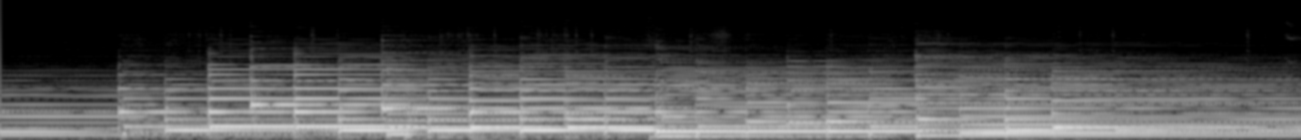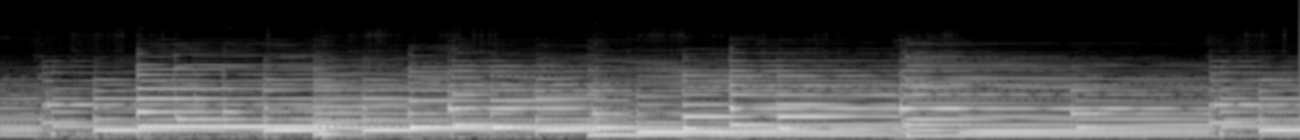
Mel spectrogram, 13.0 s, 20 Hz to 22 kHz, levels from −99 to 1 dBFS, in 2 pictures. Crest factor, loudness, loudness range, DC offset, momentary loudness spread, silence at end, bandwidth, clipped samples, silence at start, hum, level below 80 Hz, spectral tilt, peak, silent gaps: 14 dB; -18 LUFS; 4 LU; under 0.1%; 11 LU; 0 s; 4.6 kHz; under 0.1%; 0 s; none; -64 dBFS; -10.5 dB/octave; -4 dBFS; none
